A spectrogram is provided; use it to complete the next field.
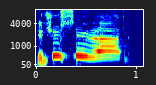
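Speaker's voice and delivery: high, called-out yell.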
